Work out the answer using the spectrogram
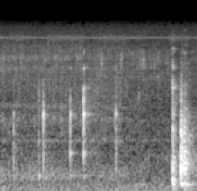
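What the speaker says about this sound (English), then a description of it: "I've got butter and onion frying here" Butter, onion and blanched tomato fry in a pan, with a faint steady sizzle under a few soft scrapes and taps of stirring and a louder clatter near the end.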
